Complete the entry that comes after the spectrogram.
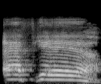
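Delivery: high whooping mock yell; imitated celebratory yelling. Imitating the guy yelling across Lowe's parking lot, whooping. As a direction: imitate a jogger whooping, building to a loud woo. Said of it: "he started yelling".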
